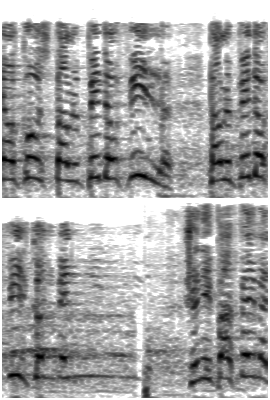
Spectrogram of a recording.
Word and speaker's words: Cohn-Bendit: Même Cohn-Bendit, puisque nous sommes en France, on le prononce à la française.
